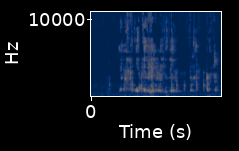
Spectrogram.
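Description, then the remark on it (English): Boxed wine dribbles out of the bag of an almost empty box in an uneven trickle, with a brief fuller gush followed by a run of separate, bright little drips and splashes at a moderate level. “Oh, see, it starts to dribble, dribble, dribble.”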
